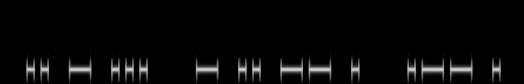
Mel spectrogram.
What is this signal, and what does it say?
Morse code, heard as a keyed tone, about 17 wpm, 700 Hz. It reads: ITS TIME WE
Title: Sentences from Top 1000 Words - Review Part 4 - 17wpm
